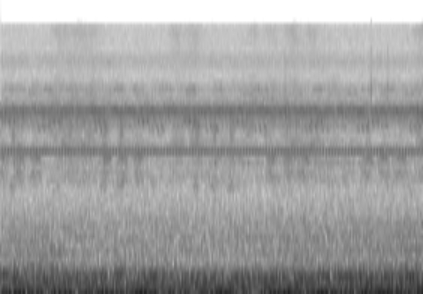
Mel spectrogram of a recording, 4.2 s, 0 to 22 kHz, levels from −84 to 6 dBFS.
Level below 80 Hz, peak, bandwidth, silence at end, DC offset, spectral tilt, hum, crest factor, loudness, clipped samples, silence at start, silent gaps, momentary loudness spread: -24 dBFS; -6 dBFS; 16 kHz; 0 s; under 0.1%; -4.5 dB/octave; none; 12 dB; -23 LUFS; under 0.1%; 0 s; none; 1 LU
